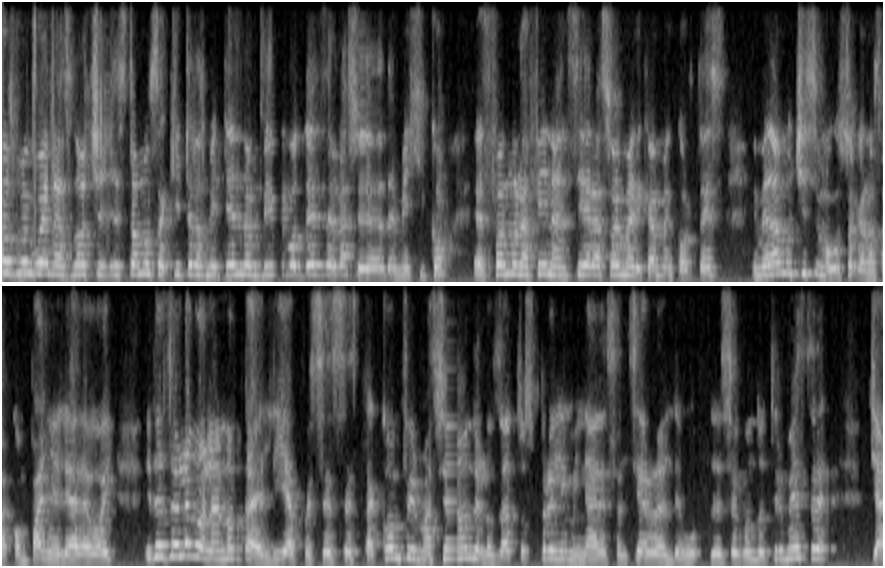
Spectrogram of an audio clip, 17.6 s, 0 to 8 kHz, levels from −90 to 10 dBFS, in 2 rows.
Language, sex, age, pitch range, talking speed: Spanish, female, 50-69, 200-250 Hz, 180 wpm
